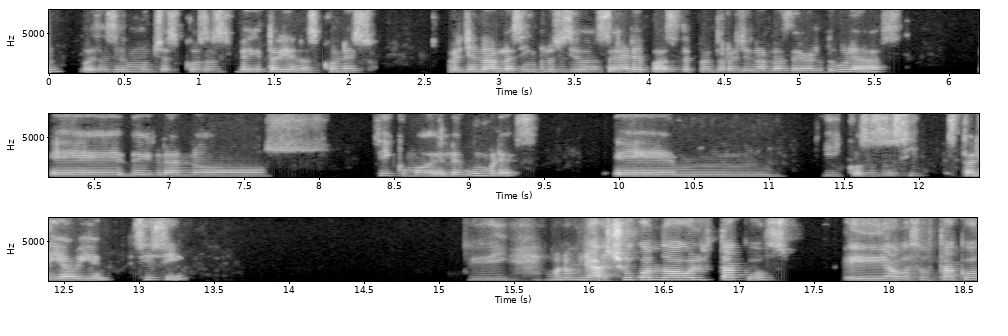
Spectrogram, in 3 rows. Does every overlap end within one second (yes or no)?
yes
